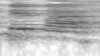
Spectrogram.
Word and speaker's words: theta: Ingat, ini bacanya bukan lingkaran dibagi 2 ya, tapi theta.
